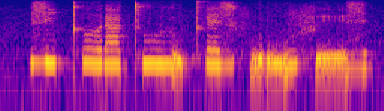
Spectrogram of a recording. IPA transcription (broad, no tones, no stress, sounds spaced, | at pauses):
z i kʰ ɤ ɾ a tʰ u l ṵ kʰ ɛ z f ṵ ɾ ṵ v f ḛ z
